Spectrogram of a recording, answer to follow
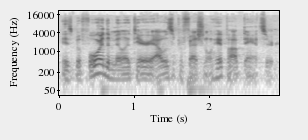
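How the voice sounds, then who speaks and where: A man's voice: medium pitch, quick pace, creaky, slightly rough, in a large hall. A young man, a podcast guest, telling stories in a laid-back, slangy way and laughing often. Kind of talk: casual chat.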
